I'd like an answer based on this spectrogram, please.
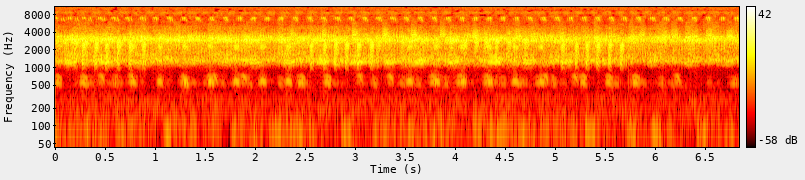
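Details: Frogs calling after rain: quick, regular croaks repeat about three times a second, knocking and pulsed, set against a dense, shrill trilling chorus and fast high ticking pulses.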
